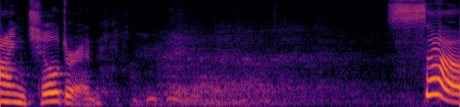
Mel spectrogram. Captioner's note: attendees laughing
